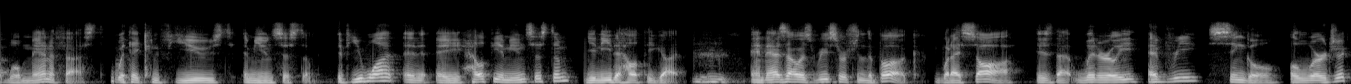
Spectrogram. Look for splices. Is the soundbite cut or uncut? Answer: uncut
